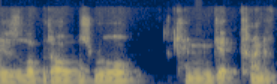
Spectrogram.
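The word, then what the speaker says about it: L'Hôpital: accent uh i yeah sometimes you'll see it spelled with an s put in there but it's an it's it's a silent s and h l'hopital does mean the hospital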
